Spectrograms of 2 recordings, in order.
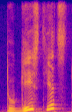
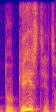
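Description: First: Retold challenge, "jetzt" rising high and slow; angepisste Nachfrage. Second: Retold firm order, "gehst" falling; angepisster Befehl. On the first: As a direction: stretch "Du gehst jetzt?" into a pointed question. (gedehnte Nachfrage, bei „jetzt“ stark nach oben gezogen) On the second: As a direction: say "Du gehst jetzt" as a settled command. (bestimmter, nacherzählter Befehl mit fallendem Ton) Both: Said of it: "es hat mich angepisst".

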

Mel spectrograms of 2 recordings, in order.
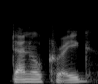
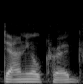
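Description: First: Said in the usual way. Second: "Craig" said with short e, like "Creg"; slip in pronunciation. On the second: Real, not acted. Comparing an actor's accent, "Craig" slips out as "Creg". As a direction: say "Craig" to rhyme with "leg".

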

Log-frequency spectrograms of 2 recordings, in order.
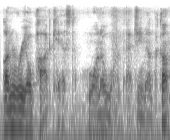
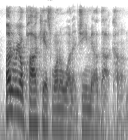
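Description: First: A confiding whispered repeat of the email. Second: Said in the usual way. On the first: Shown as a demonstration. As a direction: whisper the address again, softer. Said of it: "repeats email address, now whispered". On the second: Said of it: "reads out his email address".

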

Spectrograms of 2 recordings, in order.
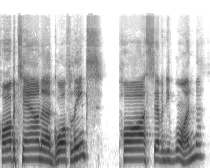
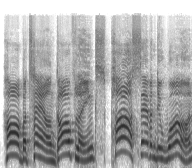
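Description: First: Mock Boston accent on Harbortown Golf Links, par seventy-one; hammed-up Boston reading of the course name. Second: Harbortown Golf Links said high and slow in a Southern drawl; mock South Carolina drawl on par seventy-one; South Carolina accent. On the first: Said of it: "uh, accent?". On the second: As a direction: redo the course name in a hammed-up South Carolina accent. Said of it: "Do you have a South Carolina accent for me?".

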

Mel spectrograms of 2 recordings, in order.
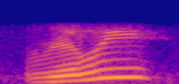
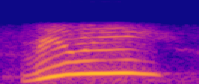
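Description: First: Said in the usual way. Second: Really, pitched much higher and louder in disbelief; a squeaky, incredulous really; exasperated really. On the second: Real, not acted. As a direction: throw up your hands at the stash. Building up about the stolen items.

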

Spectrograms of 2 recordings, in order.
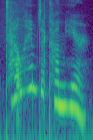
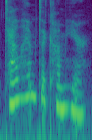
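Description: First: Said in the usual way. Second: Soft whisper; whispered call. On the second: Acted. Jesus inviting the blind man, whispered. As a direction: breathe the invitation.

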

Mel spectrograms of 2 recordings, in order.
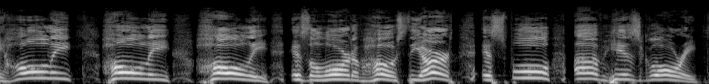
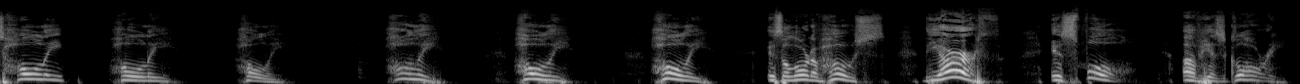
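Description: First: Louder, ringing holy holy; preacher lifting the angels' cry; rising proclamation. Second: Reverent hush. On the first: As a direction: proclaim it to the whole church. Repeating the seraphim's cry loudly. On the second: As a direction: breathe each holy in awe. Quoting the seraphim's song. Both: Acted.

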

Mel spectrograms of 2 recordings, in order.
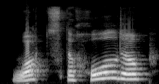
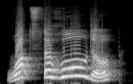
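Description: First: Slow, raised call across the campsite; hollered question. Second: Indignant retort. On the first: Wife hollering at her husband across the pitch, raised voice. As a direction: shout it over the wind. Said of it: "I holler at him". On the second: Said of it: "He says". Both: Retold or imitated.

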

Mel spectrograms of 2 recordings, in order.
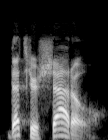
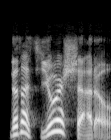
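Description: First: Said in the usual way. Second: YOUR pushed up high in pitch; stress on YOUR. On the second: Retold or imitated. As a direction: hit the word YOUR high, as a retort. Retort handing the shadow back.

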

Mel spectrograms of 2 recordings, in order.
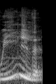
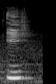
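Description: First: "il" with the final L held; L pronunciado. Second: "i" as a bare vowel, il without L; L omitido. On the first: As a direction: finish "il" on a clear L. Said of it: "Eles falam o il". ("il" com L final) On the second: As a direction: drop the L, just "i". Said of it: "eles falam i". (só "i", sem L) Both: Shown as a demonstration.

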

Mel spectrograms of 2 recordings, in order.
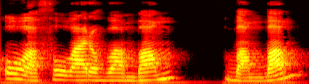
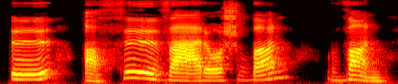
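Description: First: "Ó a fővárosban van" with plain Spanish o and v said as b; hammed-up Spanish-speaker "fővárosban van", van turned into bam; exaggerated wrong pronunciation. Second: Very slow, loud "Ő a fővárosban van", word by word; careful Hungarian pronunciation. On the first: Teacher showing learners what is not understood, exaggerated mispronunciation. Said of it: "Estoy exagerando". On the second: Teacher repeating the model sentence for learners, slow and exact. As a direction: stretch "Ő a fővárosban van", rounded ő, clear v. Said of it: "diferenciar la V de la B".

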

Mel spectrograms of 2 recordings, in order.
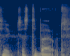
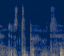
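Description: First: Said in the usual way. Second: Soft unvoiced whisper of the tag line; whispered aside. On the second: Real, not acted. Host whispering a joke about Chad's beers, hushed. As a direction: breathe it out as a sly afterthought.

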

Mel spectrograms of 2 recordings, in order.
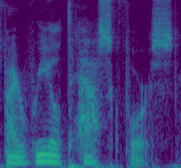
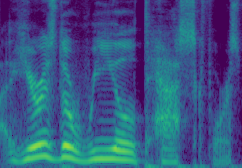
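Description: First: Much lower, softer, slower; hushed, drawn-out villain afterthought; low repeat. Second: Slow announcement, stress on "real"; mock-proud villain introduction; grand reveal. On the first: Acted. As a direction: sink into a quiet, slow aside. Same words repeated low, as aside. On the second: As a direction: present the "real task force" slowly. Fisk's grand reveal, first take.

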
